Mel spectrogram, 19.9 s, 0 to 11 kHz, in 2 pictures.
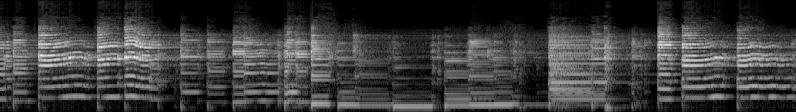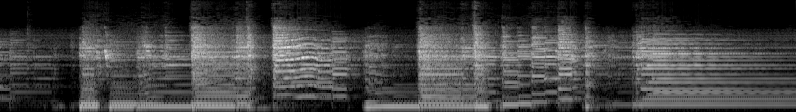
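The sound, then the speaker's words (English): Electric guitar through a small transistorized amp with an 8-inch speaker, lightly overdriven: a loud run of picked notes and strummed chords in uneven phrases, alone without talk, ending on a sustained ringing chord. “I kind of dig the sound. I mean, something about this weird transistorized 8-inch speaker that just has a charm to it.”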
